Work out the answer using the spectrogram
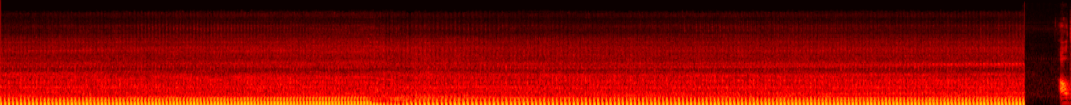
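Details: Motorcycle with dealer-replaced engine (plus starter, throttle body, fuel injector), hot after a short ride: even single-cylinder thump settling to a steady lower idle, no valve tick, quiet valves; normal idle after repair.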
